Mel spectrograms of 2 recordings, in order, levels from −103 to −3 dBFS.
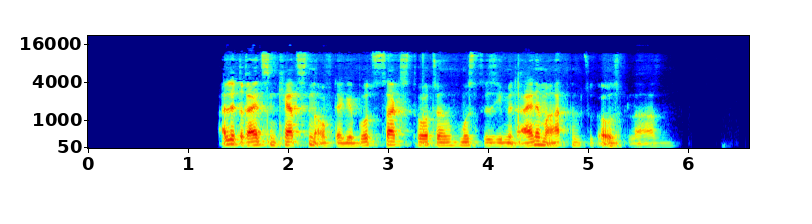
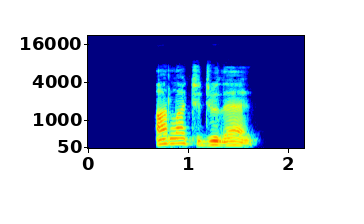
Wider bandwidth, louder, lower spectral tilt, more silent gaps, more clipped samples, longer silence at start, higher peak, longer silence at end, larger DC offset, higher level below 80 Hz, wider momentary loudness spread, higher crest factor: first, 12.5 kHz vs 7.8 kHz; first, -22 LUFS vs -31 LUFS; about the same, -5.5 dB/octave vs -6.5 dB/octave; neither; neither; first, 1.35 s vs 0.7 s; first, -2 dBFS vs -12 dBFS; first, 0.95 s vs 0.5 s; neither; first, -62 dBFS vs -74 dBFS; first, 13 LU vs 8 LU; about the same, 22 dB vs 20 dB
